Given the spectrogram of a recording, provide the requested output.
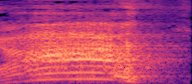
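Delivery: high, loud hammed-up yell; mock battle yell. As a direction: roar as she charges. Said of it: "She's like".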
